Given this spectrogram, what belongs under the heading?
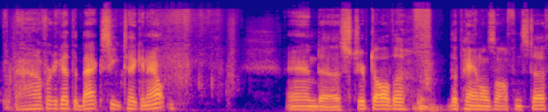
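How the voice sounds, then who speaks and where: Delivered in an American accent, the speech is at a fairly quick pace with long, frequent pauses and fairly even intonation. The sound is dry and close, with no echo. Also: man, medium pitch for a man. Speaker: car audio hobbyist. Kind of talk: casual walkaround vlog. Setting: shop / garage, truck walkaround. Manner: fast; hesitant, many fillers.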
